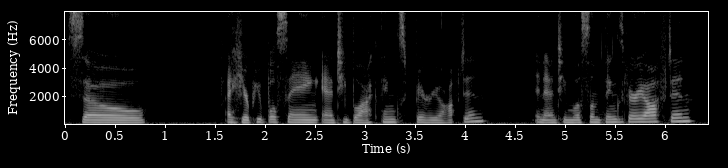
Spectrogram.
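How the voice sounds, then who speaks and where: A woman who grew up speaking Swahili talks at length in a casual film discussion, outspoken and full of fillers. Her voice sits on the low side. The sound is dry and close. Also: steady tone, normal speed, clean tone, no room sound.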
